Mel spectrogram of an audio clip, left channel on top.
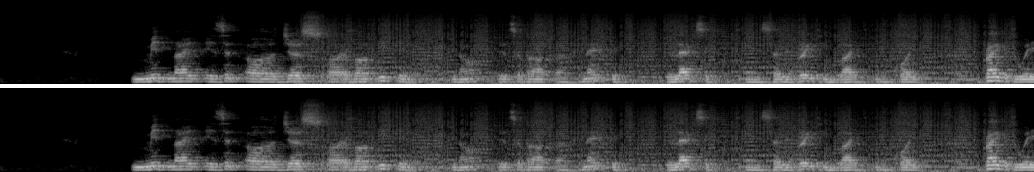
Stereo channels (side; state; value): both; identical; correlation 1.00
